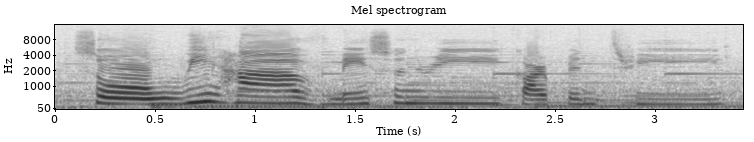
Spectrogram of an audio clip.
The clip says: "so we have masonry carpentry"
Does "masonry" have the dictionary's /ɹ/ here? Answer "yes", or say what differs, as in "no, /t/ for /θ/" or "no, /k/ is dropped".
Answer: yes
